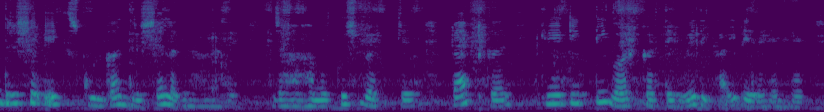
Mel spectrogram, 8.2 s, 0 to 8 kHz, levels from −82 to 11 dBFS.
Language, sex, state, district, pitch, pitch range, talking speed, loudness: Maithili, female, Bihar, Araria, 195 Hz, 165-245 Hz, 165 wpm, -41 LUFS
